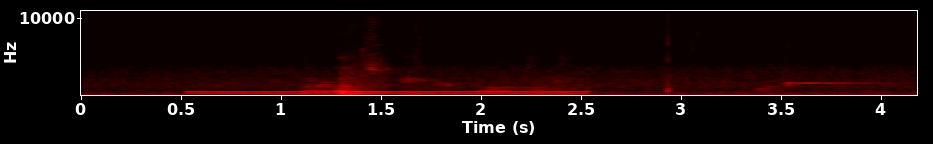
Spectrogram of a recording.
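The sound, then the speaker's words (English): One steady two-second burst of an outgoing call's ringing tone, a low electronic burr heard through the phone line, then a pause with a faint, thin higher beep near the end. “We're getting there. It's ringing.”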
